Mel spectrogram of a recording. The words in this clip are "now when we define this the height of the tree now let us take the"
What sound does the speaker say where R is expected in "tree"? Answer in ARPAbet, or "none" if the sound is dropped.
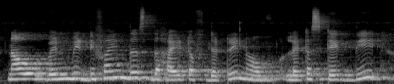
R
